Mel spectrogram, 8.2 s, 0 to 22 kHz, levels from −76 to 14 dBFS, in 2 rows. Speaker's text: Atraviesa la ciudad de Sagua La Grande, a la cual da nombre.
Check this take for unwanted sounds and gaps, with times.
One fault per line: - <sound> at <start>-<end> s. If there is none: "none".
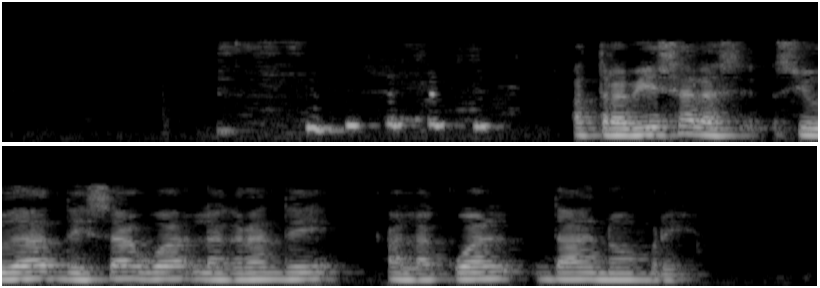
- laugh at 1.1-2.6 s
